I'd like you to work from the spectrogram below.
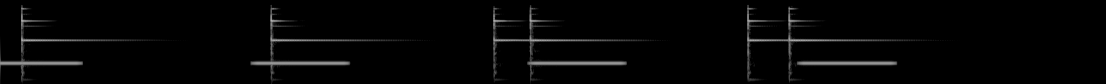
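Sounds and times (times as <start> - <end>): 
bicycle bell: 0.2 - 1.8, 2.7 - 4.3, 4.9 - 6.7, 7.5 - 9.5.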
